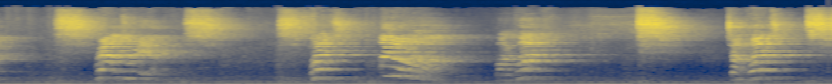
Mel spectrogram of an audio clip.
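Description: Martial-arts students shouting short calls in time with the moves of a form, about one a second, each call falling in pitch, with short hissing bursts between some of them.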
